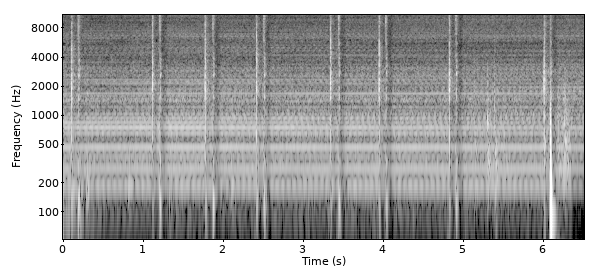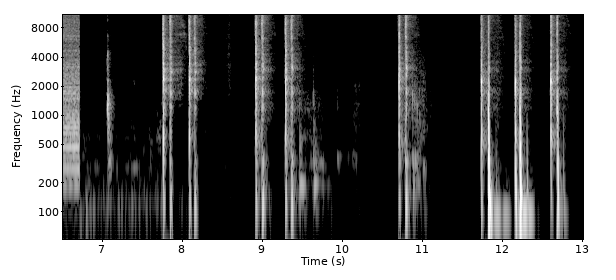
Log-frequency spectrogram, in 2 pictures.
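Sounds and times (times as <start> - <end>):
machine hum: 0.0 - 6.7.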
